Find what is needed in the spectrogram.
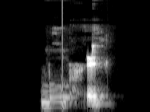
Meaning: bowsprit
- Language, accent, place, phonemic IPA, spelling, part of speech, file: French, France, Lyon, /bo.pʁe/, beaupré, noun, LL-Q150 (fra)-beaupré.wav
